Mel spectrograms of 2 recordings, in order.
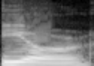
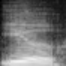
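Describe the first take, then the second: First: It is said without a British accent. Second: It is said with a British accent.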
